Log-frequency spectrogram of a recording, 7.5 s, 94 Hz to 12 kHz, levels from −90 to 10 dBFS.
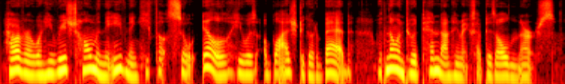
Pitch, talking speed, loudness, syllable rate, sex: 175 Hz, 240 wpm, -19 LUFS, 5.9 syllables/s, female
